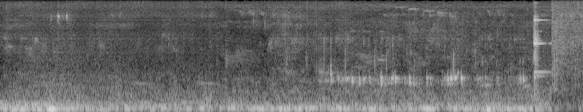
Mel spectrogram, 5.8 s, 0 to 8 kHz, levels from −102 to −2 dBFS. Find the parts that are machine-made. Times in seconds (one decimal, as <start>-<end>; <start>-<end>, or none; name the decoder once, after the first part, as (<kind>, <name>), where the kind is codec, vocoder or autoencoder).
0.0-2.2 (codec, DAC); 2.7-3.5

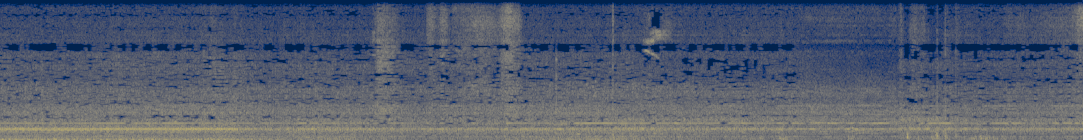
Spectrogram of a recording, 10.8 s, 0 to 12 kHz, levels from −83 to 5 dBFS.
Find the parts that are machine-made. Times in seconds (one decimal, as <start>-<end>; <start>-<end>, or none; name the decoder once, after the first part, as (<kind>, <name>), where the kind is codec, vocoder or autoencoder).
8.0-9.0 (codec, SNAC)

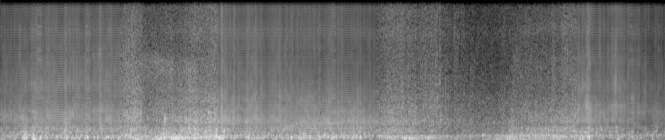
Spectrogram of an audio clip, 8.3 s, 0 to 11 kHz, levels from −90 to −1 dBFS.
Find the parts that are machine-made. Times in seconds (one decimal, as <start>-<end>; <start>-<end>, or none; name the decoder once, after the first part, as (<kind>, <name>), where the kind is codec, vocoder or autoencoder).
0.0-1.5 (vocoder, Vocos); 2.7-4.7; 7.2-8.3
